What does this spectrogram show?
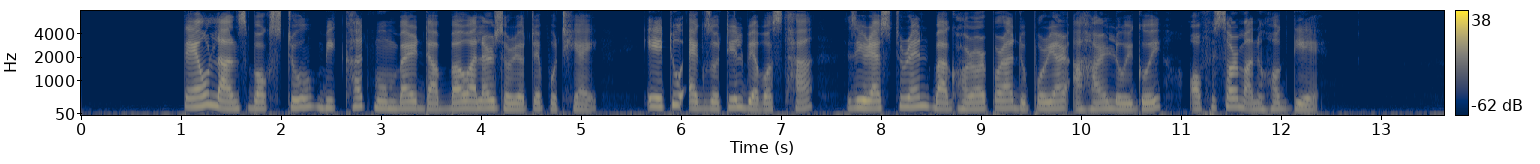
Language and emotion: Assamese, neutral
